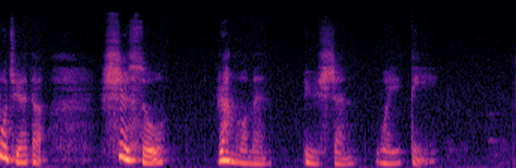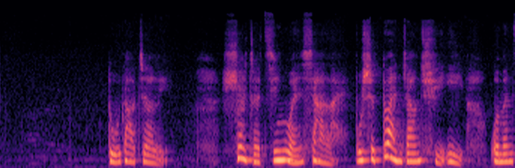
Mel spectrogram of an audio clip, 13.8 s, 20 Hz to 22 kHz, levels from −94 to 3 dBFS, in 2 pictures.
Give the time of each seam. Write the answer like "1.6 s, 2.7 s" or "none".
11.6 s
